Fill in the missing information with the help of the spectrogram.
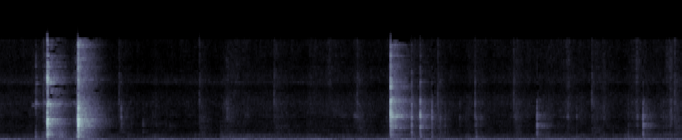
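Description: Sharp clicks and knocks of the small plastic and metal parts of a trunk pull-down motor being handled and fitted together: two close together about half a second in and another about three seconds in, with a few faint ticks between.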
